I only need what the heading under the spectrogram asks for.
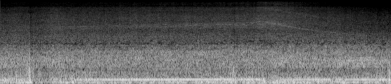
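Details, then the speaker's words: Rebuilt 2023 BMW M3 with big turbo, untuned, too much boost, hard acceleration: note flattens and stumbles near top of revs, bogging out at 4500 rpm; engine bogging under load. "all it's got it bogs out at 4500 man that sound though I don't even care that it's not tuned"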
